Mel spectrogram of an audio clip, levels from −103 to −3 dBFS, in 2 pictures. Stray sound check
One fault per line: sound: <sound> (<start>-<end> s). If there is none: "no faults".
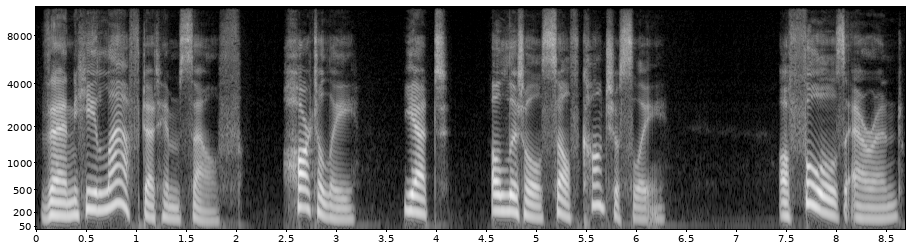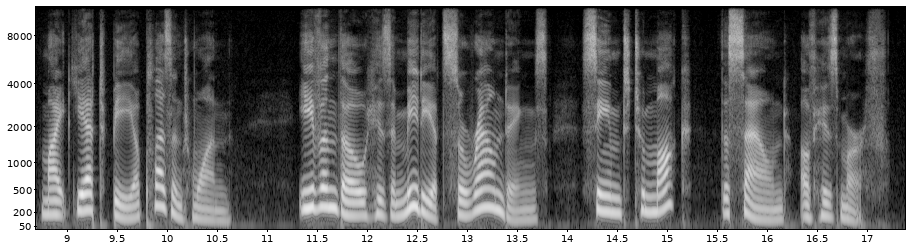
no faults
